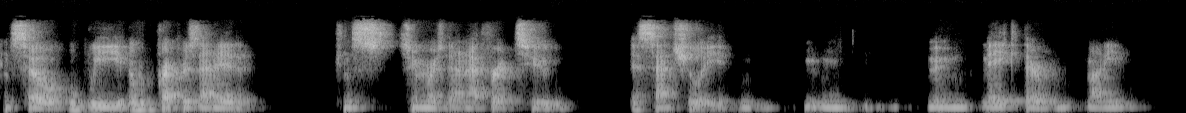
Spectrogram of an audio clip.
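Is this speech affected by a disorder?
Yes: stutter; onset in early childhood, worsened markedly at puberty, family history: uncle, cousin, grandfather, two younger brothers; mostly blocks, more severe than brother's, no stuttering when talking only to himself or reflexively; here prolonged sounds, blocks.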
